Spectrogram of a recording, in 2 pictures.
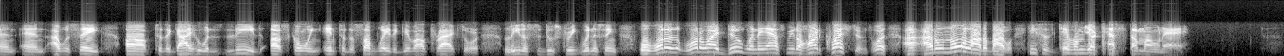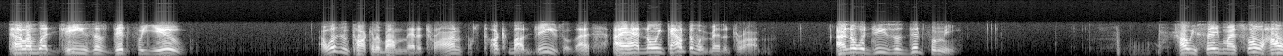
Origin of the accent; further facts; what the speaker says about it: Brooklyn, New York, United States; born there; I was born in Brooklyn, New York, over there at Long Island College Hospital, off of Atlantic Avenue.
